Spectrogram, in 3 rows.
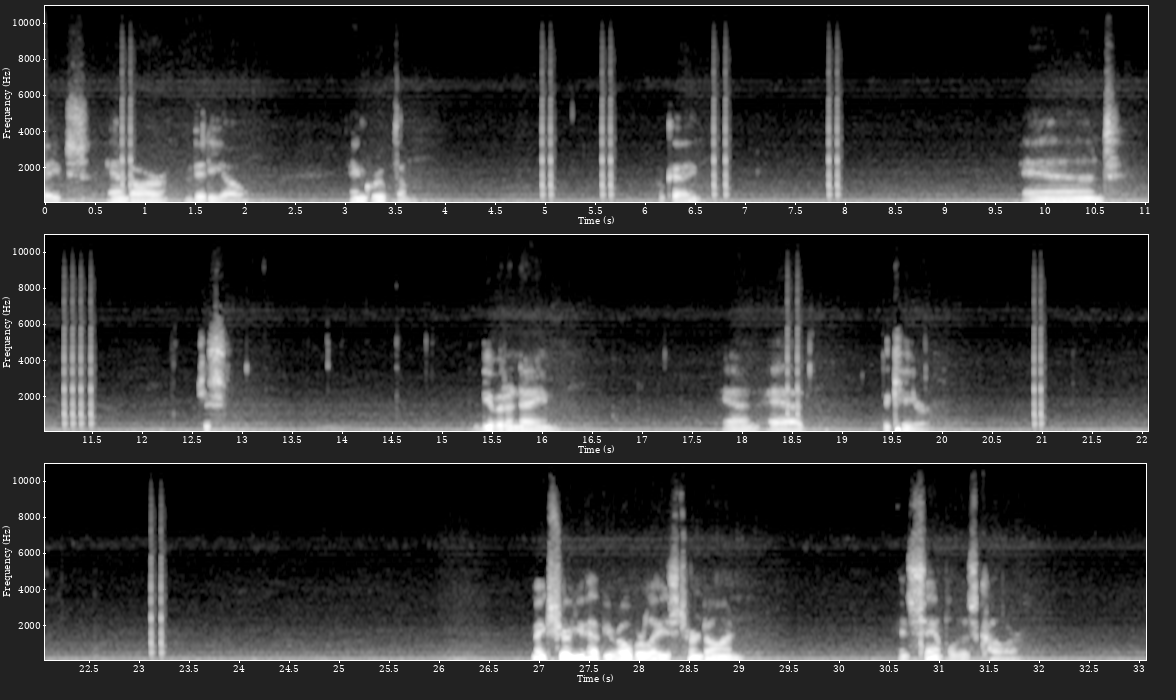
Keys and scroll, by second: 3.1 shift+super+g, 12.8-15.0 typing, 25.8 super+/.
